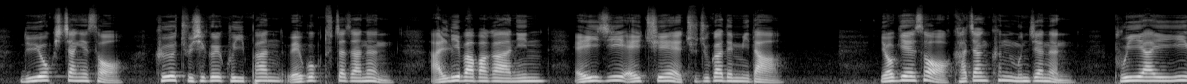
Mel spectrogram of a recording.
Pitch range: 130-175 Hz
